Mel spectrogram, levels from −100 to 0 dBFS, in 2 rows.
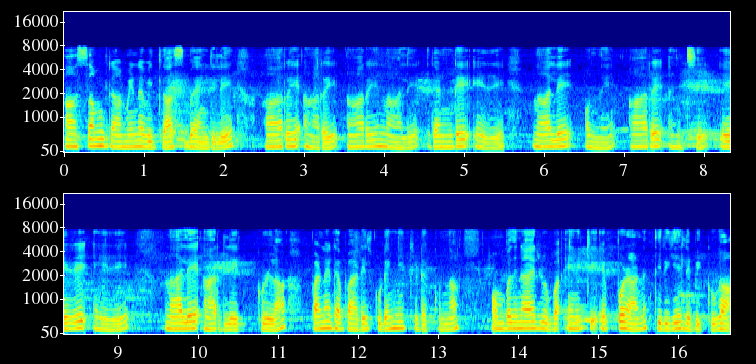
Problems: low volume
